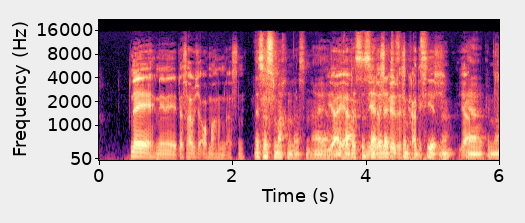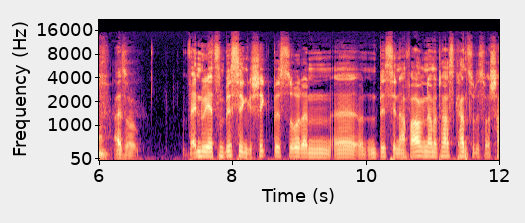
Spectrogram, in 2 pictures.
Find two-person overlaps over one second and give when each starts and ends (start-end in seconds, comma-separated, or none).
3.4-5.6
